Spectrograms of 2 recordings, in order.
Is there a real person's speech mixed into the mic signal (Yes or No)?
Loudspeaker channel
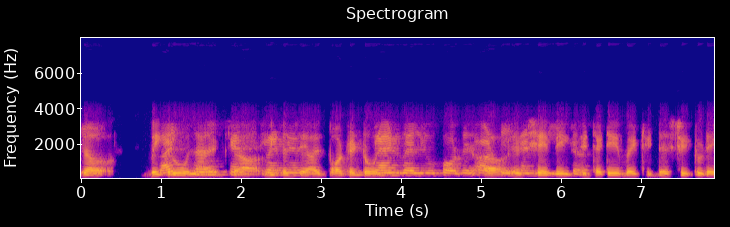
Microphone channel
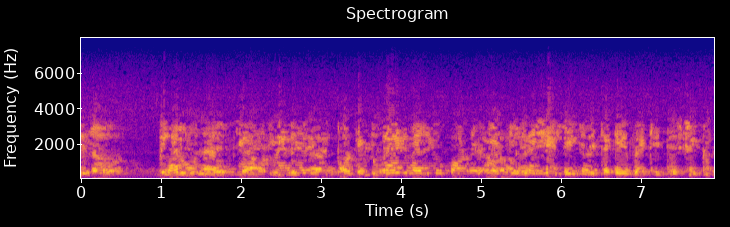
No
